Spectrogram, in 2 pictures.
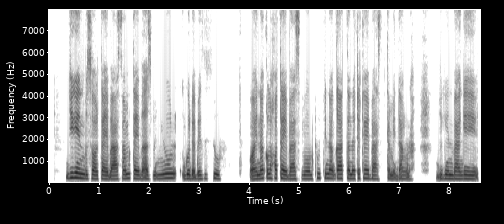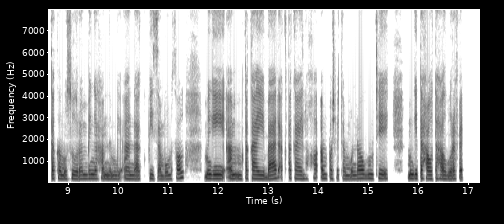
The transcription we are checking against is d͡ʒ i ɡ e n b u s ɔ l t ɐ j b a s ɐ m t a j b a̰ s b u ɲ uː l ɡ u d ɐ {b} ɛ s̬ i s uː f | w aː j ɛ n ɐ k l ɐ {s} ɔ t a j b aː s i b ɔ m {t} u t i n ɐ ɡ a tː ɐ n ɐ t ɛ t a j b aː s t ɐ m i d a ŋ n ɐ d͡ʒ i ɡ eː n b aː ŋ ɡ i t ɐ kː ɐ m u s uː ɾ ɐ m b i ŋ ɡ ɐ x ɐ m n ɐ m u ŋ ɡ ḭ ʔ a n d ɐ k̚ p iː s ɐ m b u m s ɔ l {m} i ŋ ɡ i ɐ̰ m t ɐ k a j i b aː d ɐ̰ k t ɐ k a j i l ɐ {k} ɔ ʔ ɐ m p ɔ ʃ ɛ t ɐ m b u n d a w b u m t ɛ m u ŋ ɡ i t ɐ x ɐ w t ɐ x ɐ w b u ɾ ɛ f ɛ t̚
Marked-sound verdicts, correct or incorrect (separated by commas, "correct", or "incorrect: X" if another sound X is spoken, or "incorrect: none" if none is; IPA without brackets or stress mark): correct, incorrect: x, correct, correct, incorrect: x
